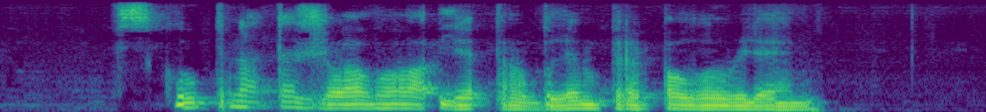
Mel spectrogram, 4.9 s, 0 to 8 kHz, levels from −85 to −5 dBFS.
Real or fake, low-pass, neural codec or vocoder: fake; 7.2 kHz; codec, 16 kHz in and 24 kHz out, 0.6 kbps, FireRedTTS-2 codec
